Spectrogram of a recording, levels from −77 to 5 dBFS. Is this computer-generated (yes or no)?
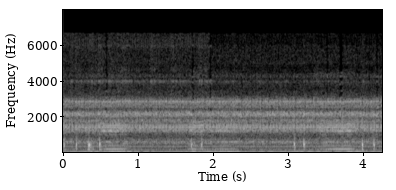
no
